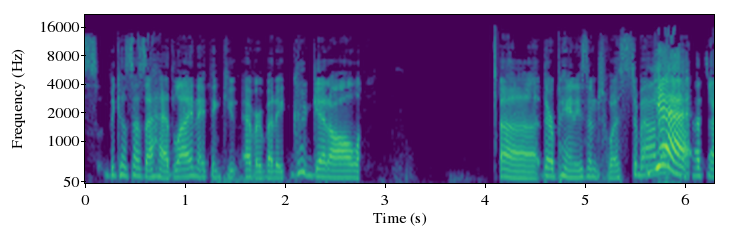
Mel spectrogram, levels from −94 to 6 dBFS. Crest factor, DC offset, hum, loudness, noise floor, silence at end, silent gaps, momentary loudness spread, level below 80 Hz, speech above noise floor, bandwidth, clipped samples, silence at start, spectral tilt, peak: 20 dB; under 0.1%; none; -22 LUFS; -70 dBFS; 0 s; none; 17 LU; -60 dBFS; 47 dB; 16 kHz; under 0.1%; 0 s; -3.5 dB/octave; -4 dBFS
